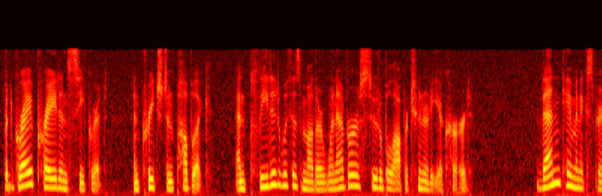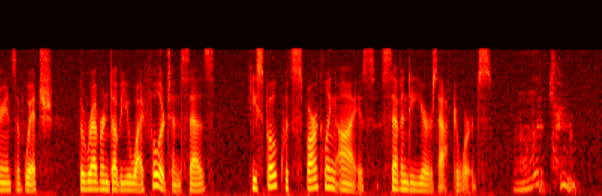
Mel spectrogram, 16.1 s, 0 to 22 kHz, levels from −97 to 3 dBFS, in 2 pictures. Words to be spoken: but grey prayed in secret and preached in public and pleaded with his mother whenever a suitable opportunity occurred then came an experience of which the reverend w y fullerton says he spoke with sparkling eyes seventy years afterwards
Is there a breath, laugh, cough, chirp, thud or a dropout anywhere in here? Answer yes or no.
yes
